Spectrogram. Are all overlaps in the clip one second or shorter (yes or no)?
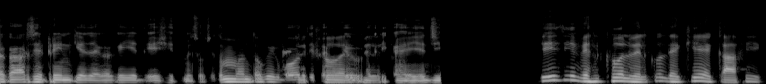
no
